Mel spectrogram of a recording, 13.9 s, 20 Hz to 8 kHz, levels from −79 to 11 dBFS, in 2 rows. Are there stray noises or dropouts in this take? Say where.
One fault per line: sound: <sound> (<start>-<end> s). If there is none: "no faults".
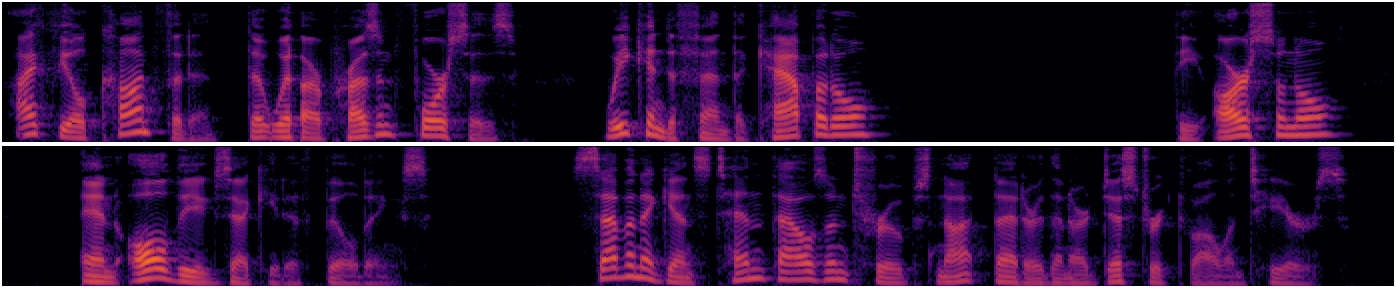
no faults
